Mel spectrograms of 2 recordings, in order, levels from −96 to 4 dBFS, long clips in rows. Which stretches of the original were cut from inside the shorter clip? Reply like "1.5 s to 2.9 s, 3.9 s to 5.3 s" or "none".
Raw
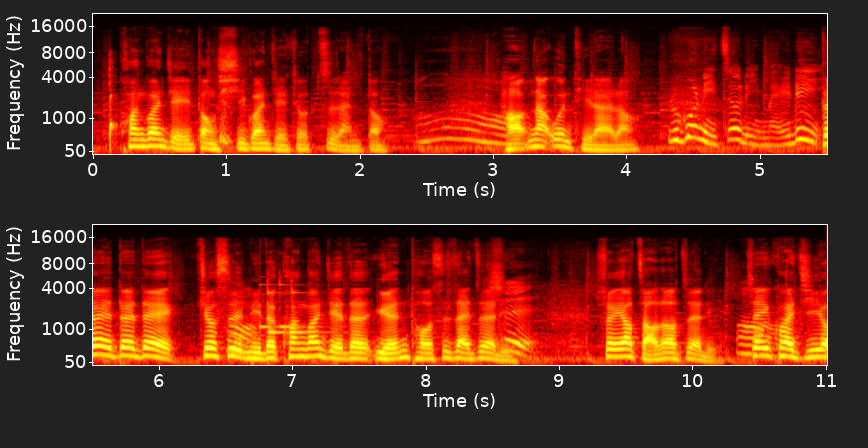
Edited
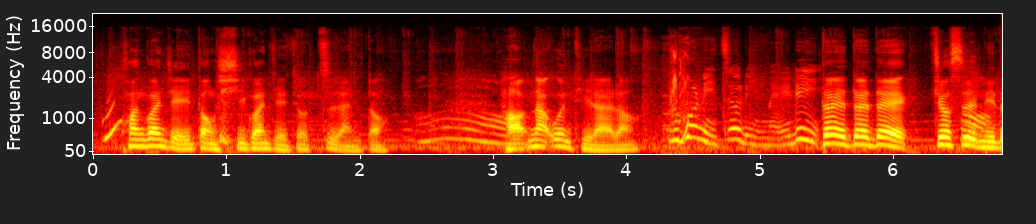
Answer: none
